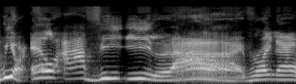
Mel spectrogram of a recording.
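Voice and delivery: slow, drawn out announcer call; announcer hype. Acted. Telling the stream it's live, drawn-out announcer call. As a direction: spell out live like a ring announcer.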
